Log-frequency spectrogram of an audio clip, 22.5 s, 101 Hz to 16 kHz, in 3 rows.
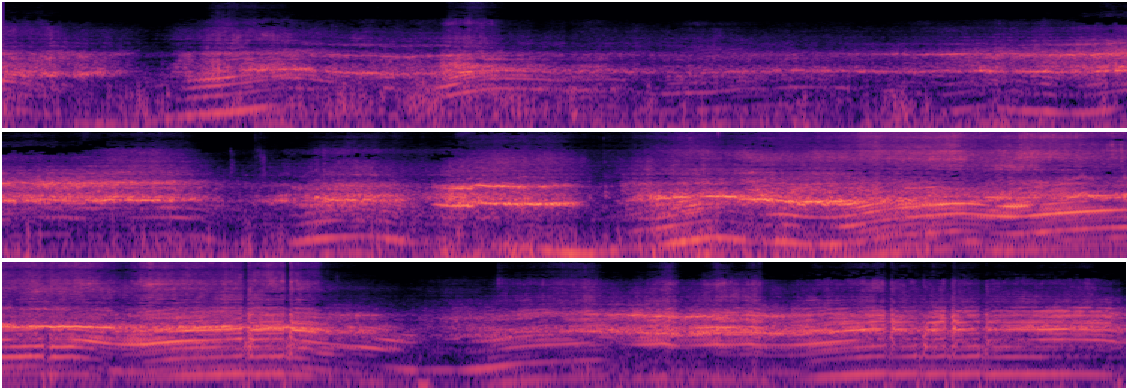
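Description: Nissan 370Z NISMO's naturally aspirated V6 revving up and down again and again as it drifts, its rear tyres squealing in a long, steady skid. It is loudest a little past the middle.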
